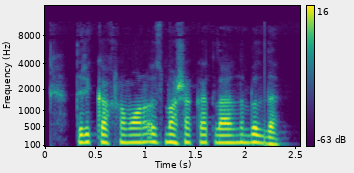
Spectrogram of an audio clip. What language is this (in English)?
Uzbek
